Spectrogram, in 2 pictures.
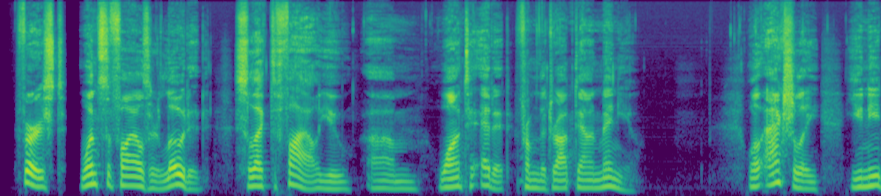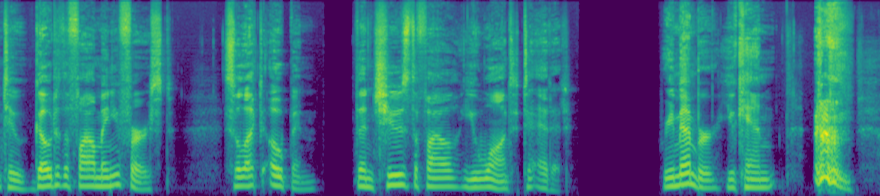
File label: narration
